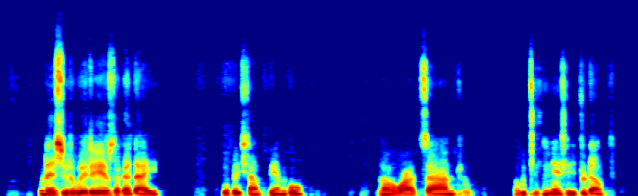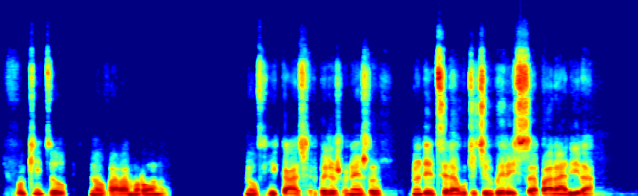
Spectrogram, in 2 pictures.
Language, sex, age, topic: Ndau, male, 18-24, health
